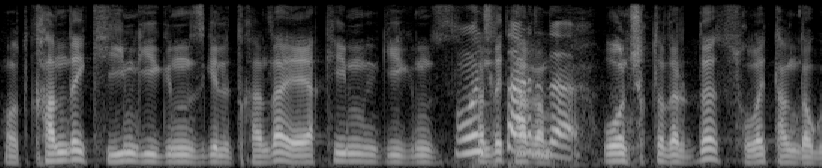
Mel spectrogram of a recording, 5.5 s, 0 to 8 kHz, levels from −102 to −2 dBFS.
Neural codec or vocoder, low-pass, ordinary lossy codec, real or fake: none; 7.2 kHz; none; real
